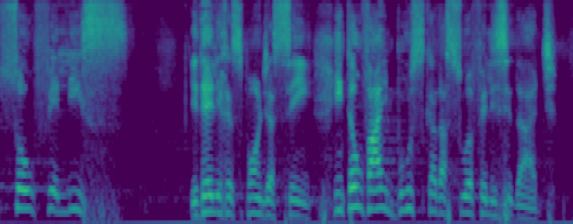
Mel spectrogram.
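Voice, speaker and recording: A man talks at a moderate speed, and room echo is audible around him. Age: 60s. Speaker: pastor. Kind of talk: sermon. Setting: church. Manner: conversational.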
